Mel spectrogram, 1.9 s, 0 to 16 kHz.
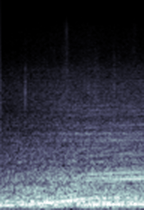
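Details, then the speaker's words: £500 BMW 5 Series 2.2 L six-cylinder under hard throttle on an open road: smooth even growl climbing in pitch, no knocks or misses, changes gear nicely and smoothly; healthy engine. "does sound nice though change his gear nicely as well nice and smooth"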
